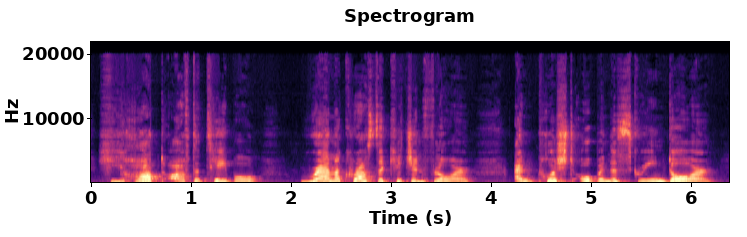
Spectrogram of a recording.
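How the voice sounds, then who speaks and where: A woman reads aloud to preschoolers from a picture book. She takes her time, shaping each phrase with big, animated swings of pitch in an expressive storyteller's manner. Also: breathy edge. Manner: expressive, deliberate storytelling for young children.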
